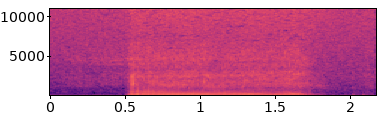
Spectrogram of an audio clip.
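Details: Eight-month-old female Cane Corso snoring like a lumberjack: one long, low, rumbling snore with a steady buzzing tone, held for a little over a second, then quiet breathing.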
